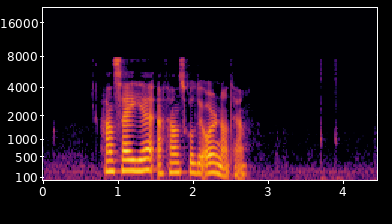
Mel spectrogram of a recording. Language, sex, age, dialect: Faroese, female, 15-35, Norðurstreymoy/Eysturoy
